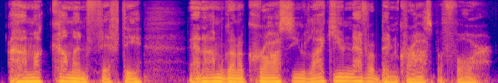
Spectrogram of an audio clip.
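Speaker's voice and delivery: hammed-up Southern villain, not quite landed; mock Southern accent. Streamer voicing the fifty moving average in a loose Southern accent. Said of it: "I'm not sure what accent that is. Maybe it's a Southern accent".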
